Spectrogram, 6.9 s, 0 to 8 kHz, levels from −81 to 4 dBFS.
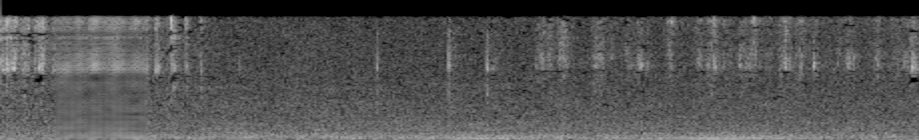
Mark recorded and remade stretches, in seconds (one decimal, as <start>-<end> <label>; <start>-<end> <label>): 0.0-0.4 recorded; 0.4-1.1 remade; 1.1-6.9 recorded

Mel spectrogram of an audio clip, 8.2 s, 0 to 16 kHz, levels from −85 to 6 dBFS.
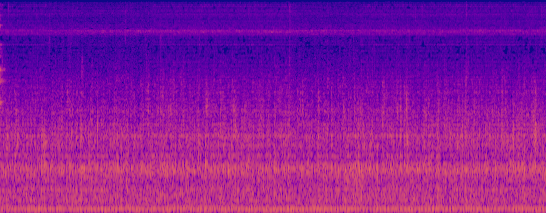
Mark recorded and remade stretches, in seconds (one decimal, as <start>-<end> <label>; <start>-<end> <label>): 0.0-0.7 remade; 0.7-2.3 recorded; 2.3-4.4 remade; 4.4-5.4 recorded; 5.4-8.2 remade

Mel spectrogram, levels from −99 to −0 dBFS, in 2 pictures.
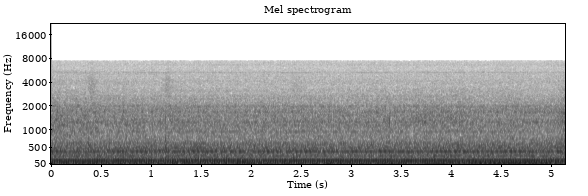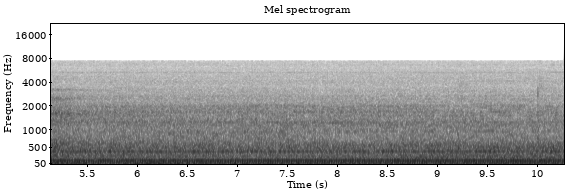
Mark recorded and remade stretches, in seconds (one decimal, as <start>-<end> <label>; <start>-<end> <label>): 0.0-10.3 recorded

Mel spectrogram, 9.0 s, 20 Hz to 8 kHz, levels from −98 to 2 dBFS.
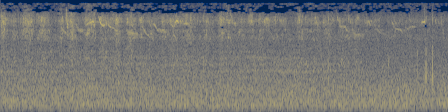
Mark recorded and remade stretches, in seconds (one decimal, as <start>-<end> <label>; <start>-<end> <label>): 0.0-0.5 recorded; 0.5-1.7 remade; 1.7-3.7 recorded; 3.7-4.4 remade; 4.4-5.8 recorded; 5.8-7.4 remade; 7.4-9.0 recorded

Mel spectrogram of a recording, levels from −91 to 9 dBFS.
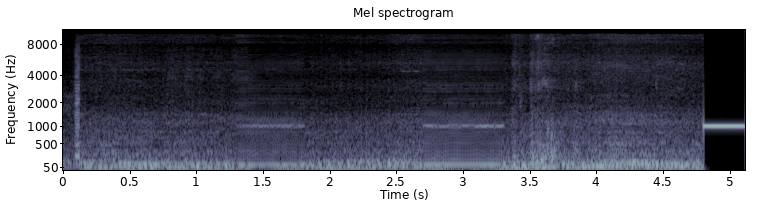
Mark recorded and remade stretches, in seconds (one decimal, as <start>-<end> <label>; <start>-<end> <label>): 0.0-1.3 recorded; 1.3-1.8 remade; 1.8-2.7 recorded; 2.7-3.3 remade; 3.3-5.1 recorded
